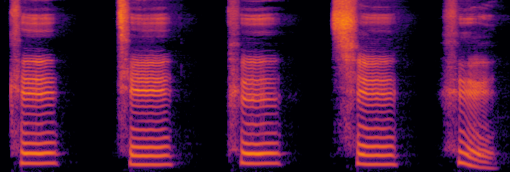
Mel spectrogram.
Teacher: Aspirated consonant sounds, on the other hand, have an added turbulent sound.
